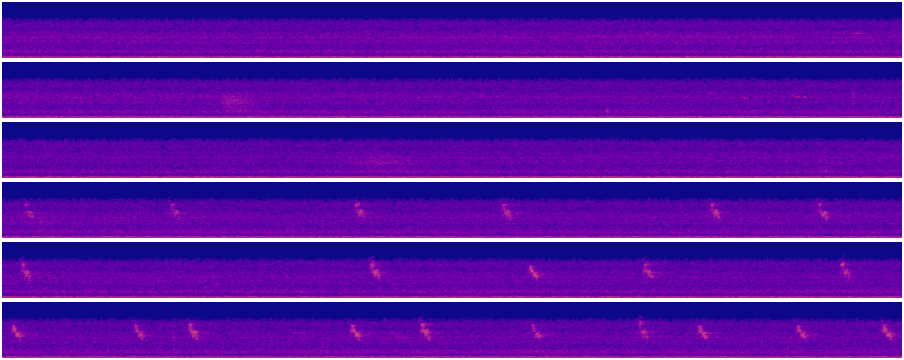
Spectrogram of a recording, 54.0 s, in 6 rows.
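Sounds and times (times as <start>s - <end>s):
steady low hum: 0.0s - 54.0s
bird chirping: 16.0s - 17.1s, 27.2s - 27.5s, 28.7s - 28.9s, 32.0s - 32.2s, 34.1s - 34.3s, 35.1s - 35.4s, 36.2s - 36.4s, 39.6s - 39.9s, 41.2s - 41.4s, 42.4s - 42.6s, 44.4s - 45.3s, 46.3s - 47.1s, 48.4s - 49.4s, 50.2s - 50.5s, 51.3s - 52.2s, 52.9s - 53.2s, 53.8s - 54.0s.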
